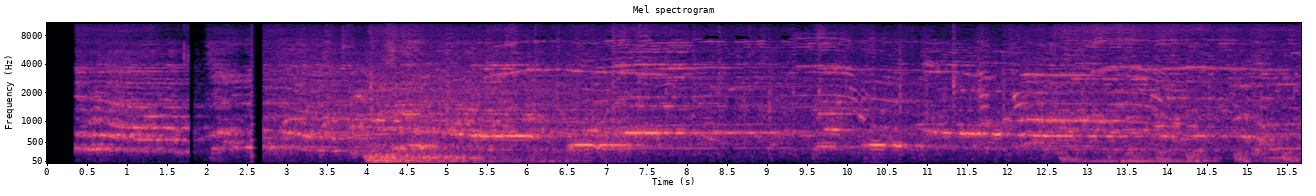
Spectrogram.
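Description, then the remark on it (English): A loud crowd cheers and whoops continuously, with shouting voices and babble blending into a sustained roar that swells and stays strong for the whole stretch. “And the crowd literally goes, wow, this has been an amazing night.”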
